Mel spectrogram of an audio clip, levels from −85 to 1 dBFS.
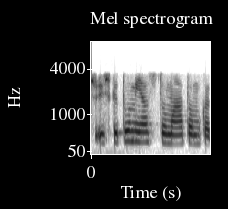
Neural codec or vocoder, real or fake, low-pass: none; real; 7.2 kHz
